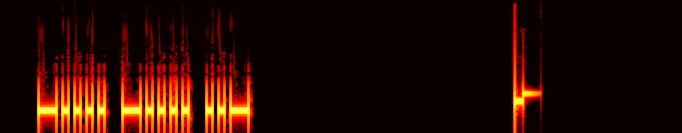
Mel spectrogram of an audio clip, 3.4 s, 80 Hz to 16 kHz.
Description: Morse code, heard as a keyed tone, about 40 wpm, 700 Hz. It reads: 66U
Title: All Cut Numbers - 3-Digit 40wpm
